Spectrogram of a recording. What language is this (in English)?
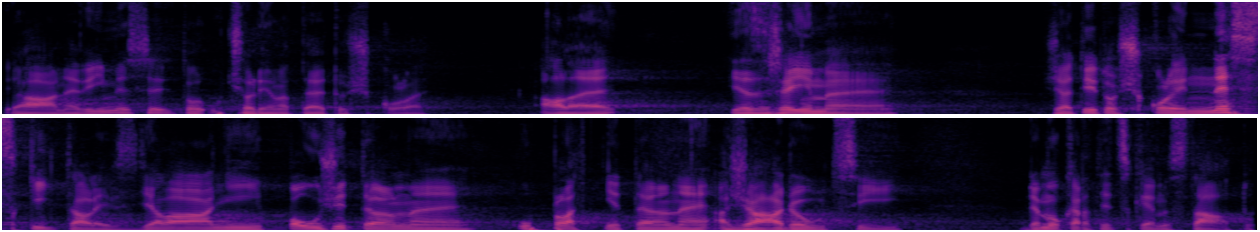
Czech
